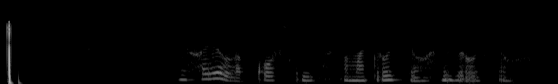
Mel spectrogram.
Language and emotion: Russian, sad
